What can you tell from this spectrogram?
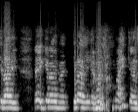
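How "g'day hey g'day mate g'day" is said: mock country bumpkin voice, higher pitch. Retelling greeting everybody walking down the mall: retelling country bumpkin greetings. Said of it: "the, uh, country bumpkin of me".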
